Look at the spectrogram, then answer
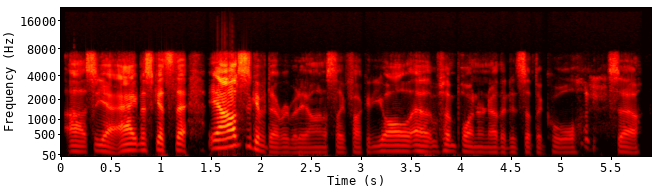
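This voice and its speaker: A man acts as game master in a loose, conversational style. His voice is smooth and clear, close and dry. He rambles, halts and swears freely as he rules on play. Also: on the low side, pushed and bright, no echo, muffled recording. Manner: rambling, halting, profane. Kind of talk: casual tabletop game chat.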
